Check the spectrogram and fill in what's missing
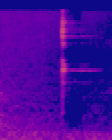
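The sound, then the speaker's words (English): A single bright clink of beers being tapped together in a toast, followed by a short high ringing tone that fades out, with no talking over it. “So, like the thing that cheers, man. Cheers.”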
